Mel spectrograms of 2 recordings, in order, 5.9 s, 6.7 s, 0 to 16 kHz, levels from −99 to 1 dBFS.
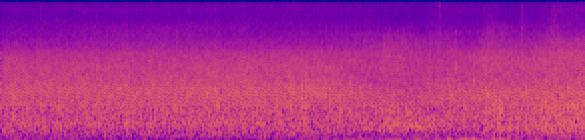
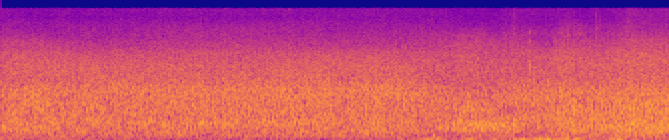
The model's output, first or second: first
